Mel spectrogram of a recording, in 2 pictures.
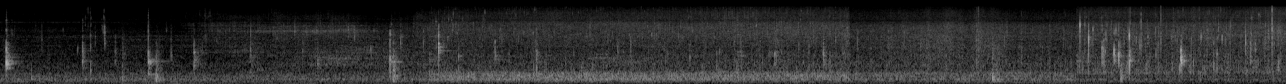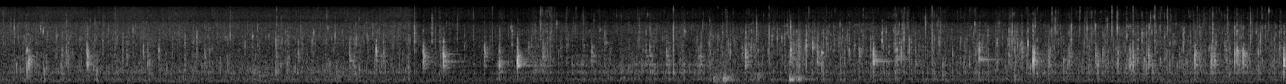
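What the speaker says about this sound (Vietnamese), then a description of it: "mình tiếp tục chiên mặt còn lại cho cá chín vàng đều hai mặt là được" Fish frying in a pan, second side browning, with steady sizzling and bubbling oil throughout, growing busier with crackles and pops in the latter half; no voices.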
